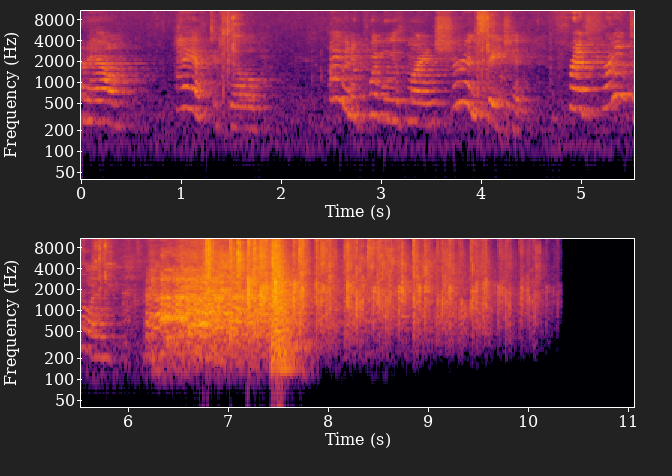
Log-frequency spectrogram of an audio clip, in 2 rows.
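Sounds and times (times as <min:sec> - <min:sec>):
audience applauding: 0:06.3 - 0:10.4.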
